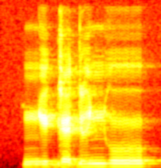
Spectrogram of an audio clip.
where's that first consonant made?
palate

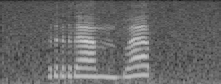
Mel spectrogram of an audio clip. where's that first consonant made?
tongue tip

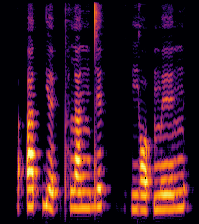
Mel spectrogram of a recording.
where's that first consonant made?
throat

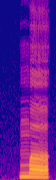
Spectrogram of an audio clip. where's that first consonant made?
lips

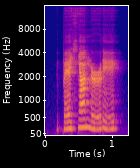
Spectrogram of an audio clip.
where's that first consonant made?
lips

